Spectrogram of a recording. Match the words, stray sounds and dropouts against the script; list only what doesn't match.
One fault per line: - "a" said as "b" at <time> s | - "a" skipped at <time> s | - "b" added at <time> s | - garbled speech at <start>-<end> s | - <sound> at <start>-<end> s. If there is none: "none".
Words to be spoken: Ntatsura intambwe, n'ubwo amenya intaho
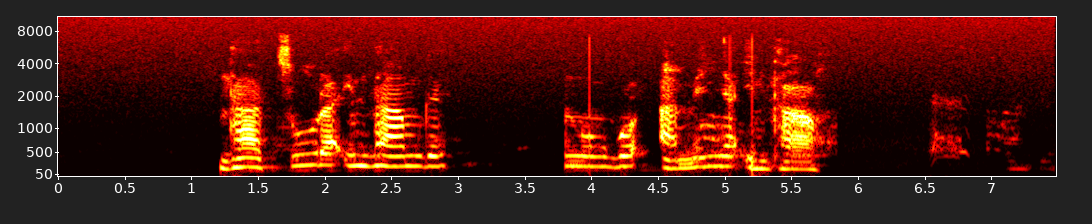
- bark at 6.5-6.9 s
